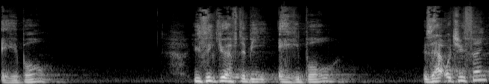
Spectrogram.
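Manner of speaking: mock upset, cross, challenging tone. Retelling a father's reply to his eleven-year-old son: imitating an upset father. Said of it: "my father got upset at me".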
